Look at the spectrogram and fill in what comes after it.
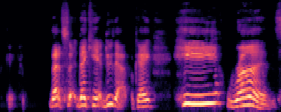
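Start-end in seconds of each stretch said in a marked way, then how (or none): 2.6-4.2 very slow, precise, each word set apart. Showing how to speak to them with nothing extra, very slow and precise. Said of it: "So speak slowly".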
